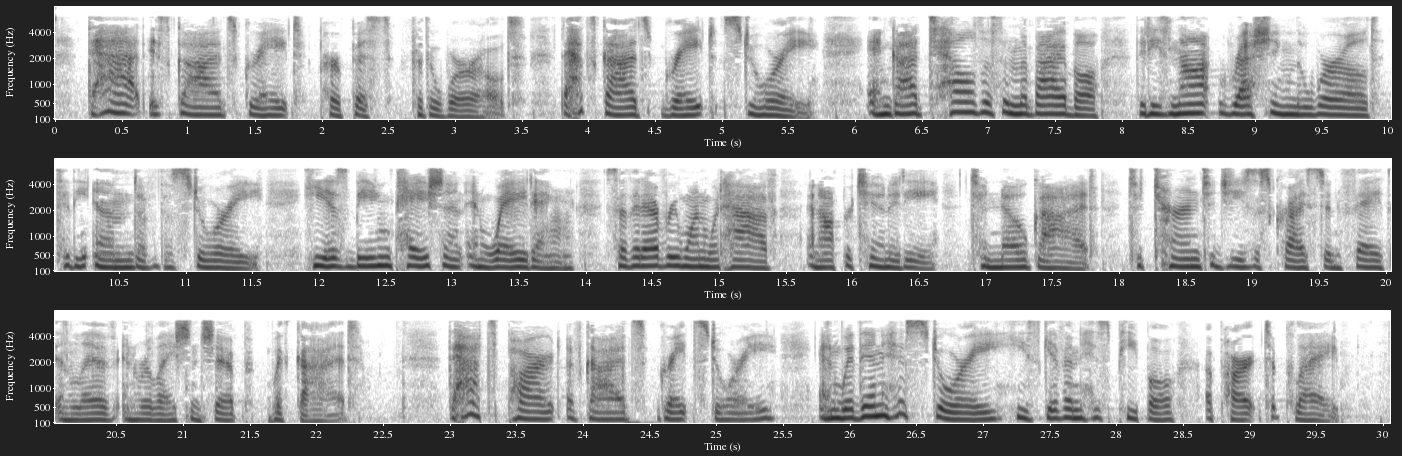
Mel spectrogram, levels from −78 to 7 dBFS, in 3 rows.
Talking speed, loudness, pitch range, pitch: 155 wpm, -19 LUFS, 180-220 Hz, 195 Hz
